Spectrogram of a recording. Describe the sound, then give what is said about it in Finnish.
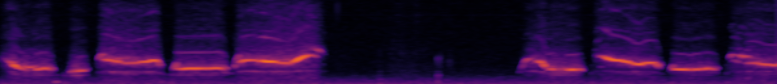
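A person whistles an imitation of a Eurasian blackbird's song: two bursts of fluty, warbling phrases, clear, separated by a short quiet pause, with no talking. “Osaatko mustarastaa laulua?”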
